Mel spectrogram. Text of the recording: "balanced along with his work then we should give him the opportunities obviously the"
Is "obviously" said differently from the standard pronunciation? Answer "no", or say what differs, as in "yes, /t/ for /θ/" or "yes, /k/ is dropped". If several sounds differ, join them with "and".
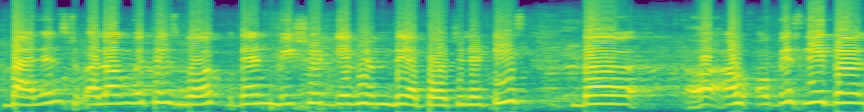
no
